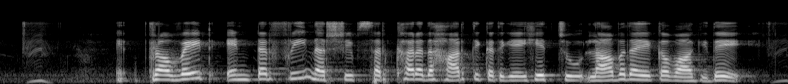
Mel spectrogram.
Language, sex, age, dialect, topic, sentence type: Kannada, female, 36-40, Mysore Kannada, banking, statement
